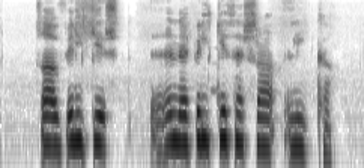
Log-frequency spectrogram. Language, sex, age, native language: Icelandic, male, 10, Icelandic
